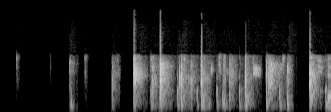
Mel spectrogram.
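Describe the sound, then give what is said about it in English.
Sparse audience clapping greets a special guest at an evening show: a few isolated claps at first, then a ragged, uneven patter of scattered hands. “That's the sound of one hand clapping.”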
